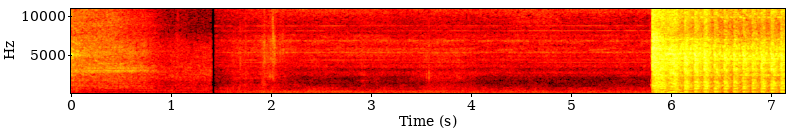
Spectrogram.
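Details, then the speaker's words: Toyota Cressida with 2JZ engine swap and LQ9 coils, brake cleaner sprayed into intake: quiet, then a short burst of rapid pulses as it catches on spray and dies; injectors unpowered through a missing harness plug, so no fuel. "all right as you can see I got the start not for a long time but started under its own power one thing I was missing there's this bf2 or three plug that needs power for the injectors that's why I wasn't getting any fuel"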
